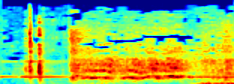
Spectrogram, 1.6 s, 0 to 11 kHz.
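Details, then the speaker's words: 2000 Dodge Durango 5.2L V8 with low oil pressure complaint: short grinding crank, pause, then stumbles and catches into a rough low rumble; slightly hard start the owner suspects indicates low oil pressure, possibly sender or gauge instead. "A little bit of a hard start. You hear again indicative of low oil pressure."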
